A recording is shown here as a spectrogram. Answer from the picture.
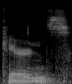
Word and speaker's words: cairn: had been doing little cairns as they call them c-a-i-r-n for is how you say karen i guess um but it's uh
